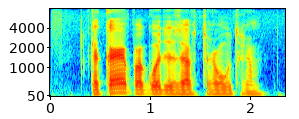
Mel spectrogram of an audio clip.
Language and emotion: Russian, neutral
